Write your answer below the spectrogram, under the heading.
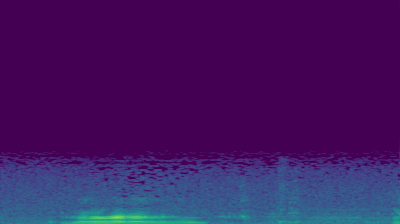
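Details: Siberian Husky play fighting with another husky on a heath: a single drawn-out, rich harmonic growl-whine about one second long, rising slightly then falling away, followed by quieter rustling and a brief soft grunt.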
